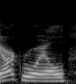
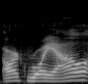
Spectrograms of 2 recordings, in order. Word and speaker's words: Ark Royal: Yes, I've talked about this ship before, and yes, I saw your comments about me pronouncing it wrong. I don't know why I was pronouncing it Ark Royale.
